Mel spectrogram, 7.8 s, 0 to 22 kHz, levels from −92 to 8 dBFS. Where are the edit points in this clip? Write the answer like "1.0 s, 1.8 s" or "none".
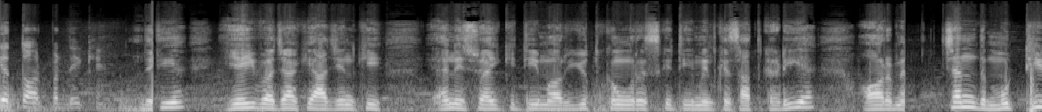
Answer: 1.2 s, 6.8 s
